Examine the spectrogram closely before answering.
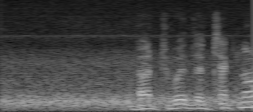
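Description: A man speaks through a crackly radio.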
